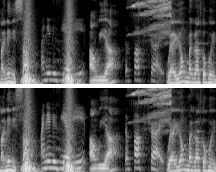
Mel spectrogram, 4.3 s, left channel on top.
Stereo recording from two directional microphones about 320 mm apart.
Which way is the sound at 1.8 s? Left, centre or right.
Left.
